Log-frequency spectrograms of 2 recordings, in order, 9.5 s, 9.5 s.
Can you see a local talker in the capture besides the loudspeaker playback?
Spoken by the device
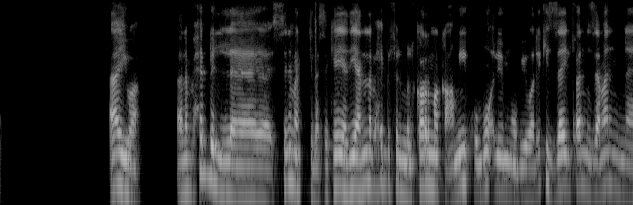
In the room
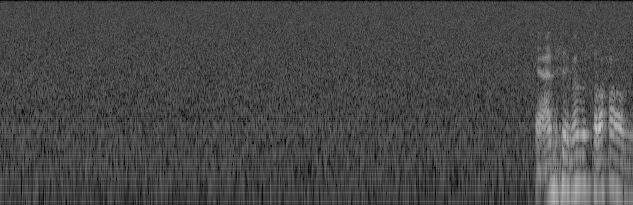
Yes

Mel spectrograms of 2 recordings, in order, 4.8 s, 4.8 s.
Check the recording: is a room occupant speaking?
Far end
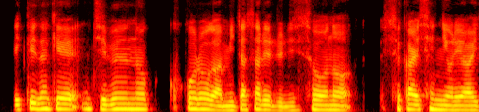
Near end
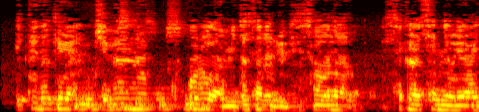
Yes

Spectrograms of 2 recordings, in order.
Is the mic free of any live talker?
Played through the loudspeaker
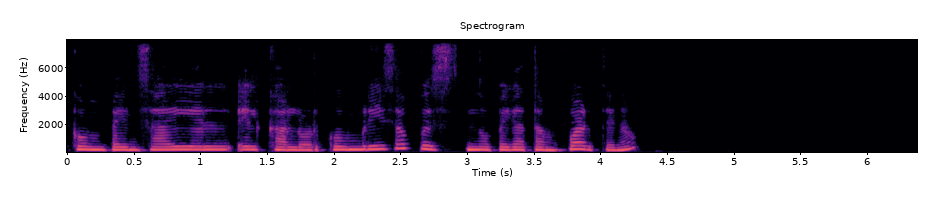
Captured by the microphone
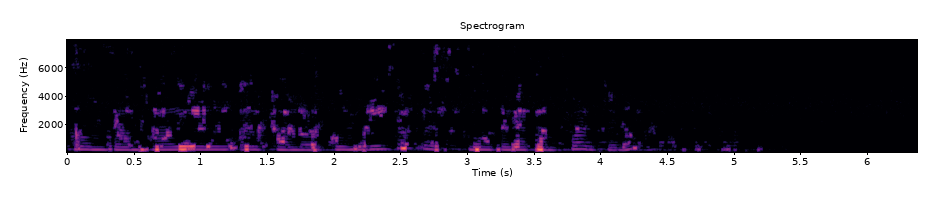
Yes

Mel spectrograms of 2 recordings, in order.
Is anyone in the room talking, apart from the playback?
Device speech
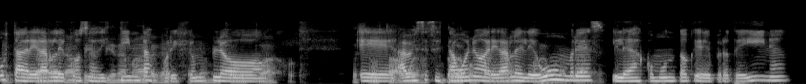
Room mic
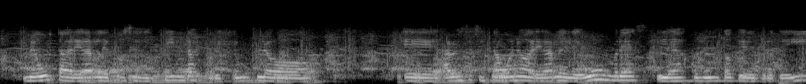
No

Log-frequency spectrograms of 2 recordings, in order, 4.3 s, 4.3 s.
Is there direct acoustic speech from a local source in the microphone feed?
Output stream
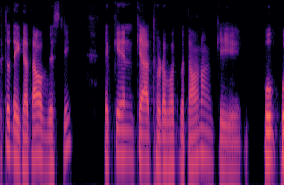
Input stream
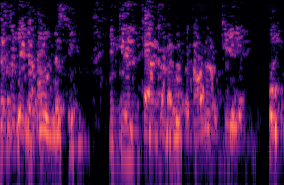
No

